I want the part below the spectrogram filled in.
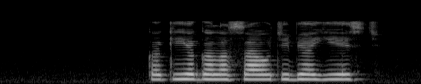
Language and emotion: Russian, neutral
